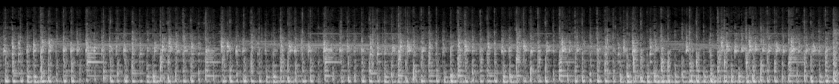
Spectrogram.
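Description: Carnatic concert accompaniment without singing: mridangam and ghatam playing fast, dense strokes over a steady tanpura drone.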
